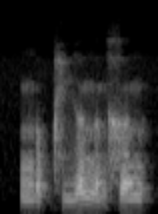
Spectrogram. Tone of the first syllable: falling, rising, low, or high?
low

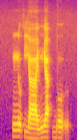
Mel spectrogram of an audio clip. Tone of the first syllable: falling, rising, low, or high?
high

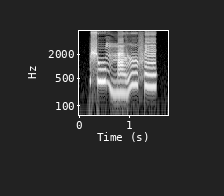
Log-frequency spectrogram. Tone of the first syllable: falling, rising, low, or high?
high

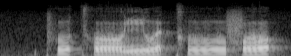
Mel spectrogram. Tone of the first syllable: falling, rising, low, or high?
rising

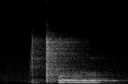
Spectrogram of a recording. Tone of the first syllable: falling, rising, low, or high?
low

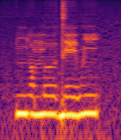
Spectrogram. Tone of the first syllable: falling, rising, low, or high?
low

